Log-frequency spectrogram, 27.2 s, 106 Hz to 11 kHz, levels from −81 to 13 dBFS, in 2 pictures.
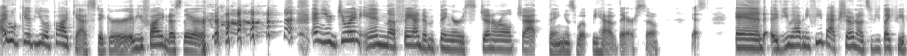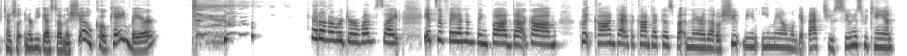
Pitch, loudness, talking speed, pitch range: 275 Hz, -19 LUFS, 185 wpm, 220-335 Hz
